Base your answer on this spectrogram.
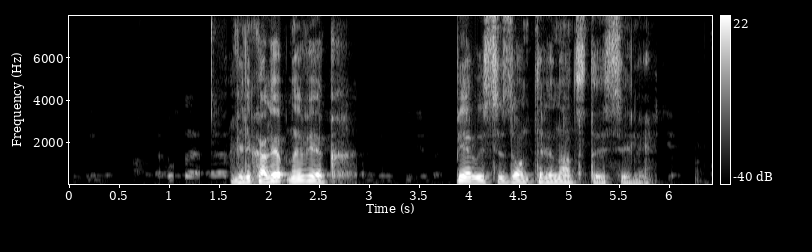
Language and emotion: Russian, neutral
